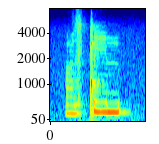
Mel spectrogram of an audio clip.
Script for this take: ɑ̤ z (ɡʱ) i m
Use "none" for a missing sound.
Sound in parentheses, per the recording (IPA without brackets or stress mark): ǃ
